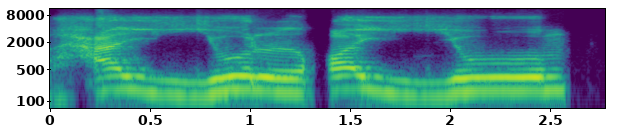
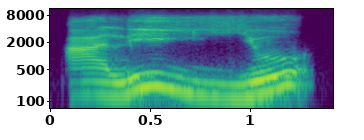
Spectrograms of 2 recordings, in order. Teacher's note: itu kalau menemukan tanda tasydid di huruf ya maka ditekan dengan sempurna, jangan setengah-setengah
